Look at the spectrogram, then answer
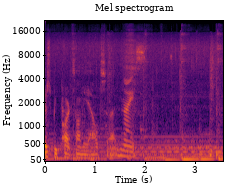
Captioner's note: cooking oil sizzling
